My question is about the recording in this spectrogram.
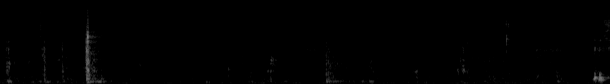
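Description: Faint, scattered clicks and taps of a paper trimmer and card stock being handled, with the sharpest click about a second in.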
